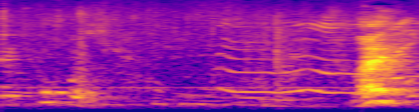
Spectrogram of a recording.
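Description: A small child whining in drawn-out, wavering tones, with a short loud shout near the end.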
